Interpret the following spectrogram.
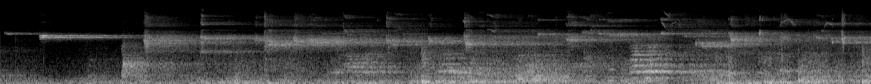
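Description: Basketball game play on a hardwood gym floor: sneakers squeaking in short repeated chirps, the ball bouncing, and players calling out in a large echoing hall. It grows busier after the first second or so, once play gets going.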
